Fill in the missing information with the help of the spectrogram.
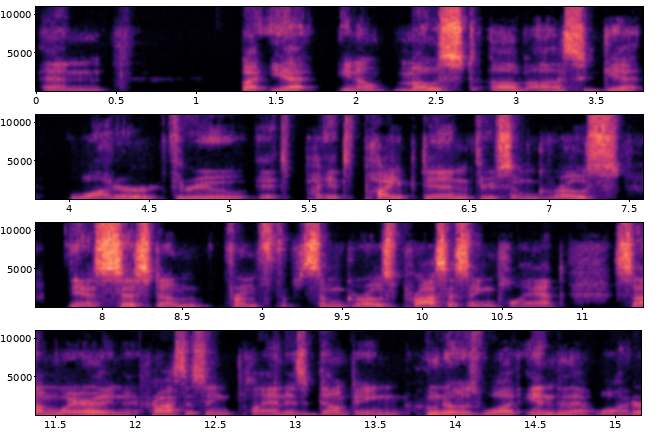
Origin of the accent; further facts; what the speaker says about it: Tempe, Arizona, United States; I grew up in Tempe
